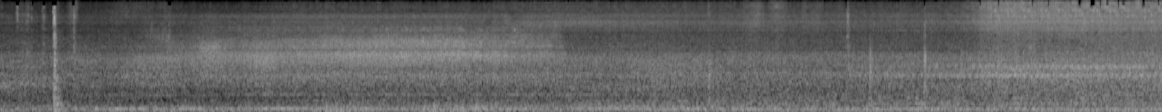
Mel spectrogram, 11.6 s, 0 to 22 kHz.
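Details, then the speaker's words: 2015 Ford F-250 Super Duty XLT, 6.2L V8, automatic, 4x4, 182k miles: steady, even low rumble at idle with no knocks, ticks or squeals; starts up and runs like it should. "Starts up and runs like it should."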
